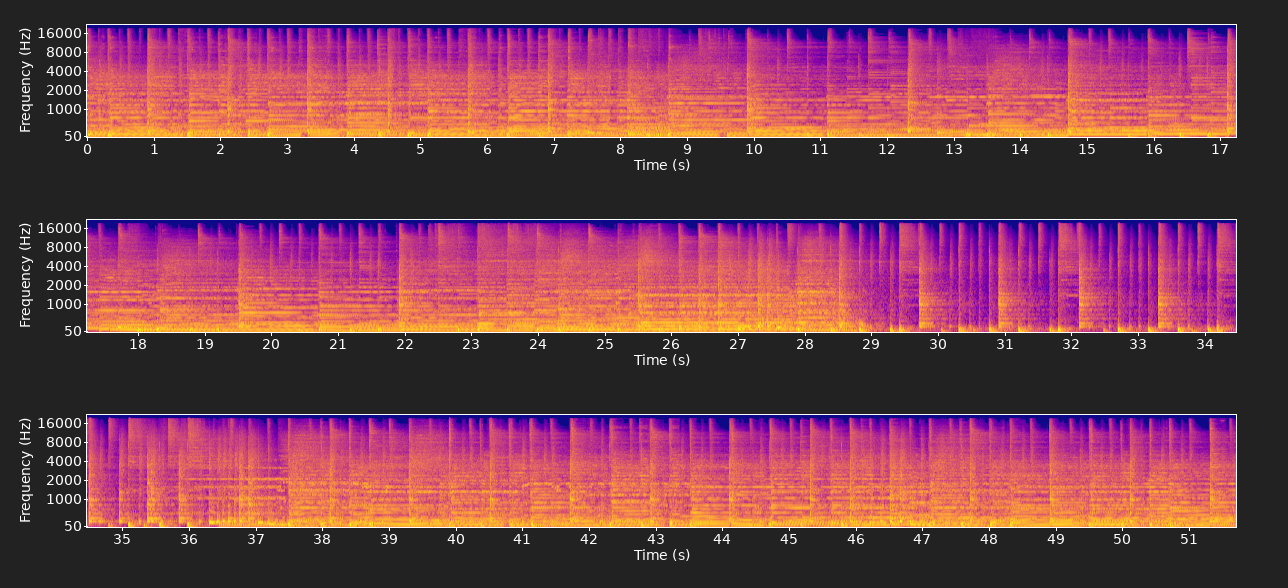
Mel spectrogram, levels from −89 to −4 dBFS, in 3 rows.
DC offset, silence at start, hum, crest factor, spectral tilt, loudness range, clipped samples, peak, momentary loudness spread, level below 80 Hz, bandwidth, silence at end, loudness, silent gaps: under 0.1%; 0 s; none; 14 dB; -5 dB/octave; 4 LU; under 0.1%; 0 dBFS; 5 LU; -24 dBFS; 19.5 kHz; 0 s; -15 LUFS; none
